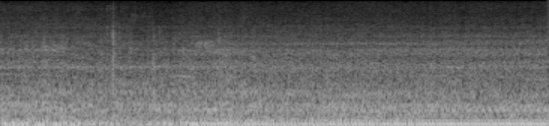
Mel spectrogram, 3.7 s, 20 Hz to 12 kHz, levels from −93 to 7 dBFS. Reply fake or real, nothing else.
real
